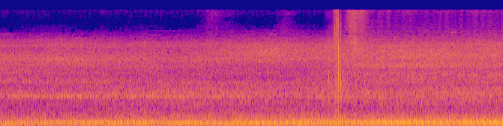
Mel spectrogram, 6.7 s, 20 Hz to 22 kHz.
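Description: Class 70 diesel-electric freight locomotive's GE PowerHaul V16 engine drumming with a low steady note as it approaches at slow speed, growing gradually louder.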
